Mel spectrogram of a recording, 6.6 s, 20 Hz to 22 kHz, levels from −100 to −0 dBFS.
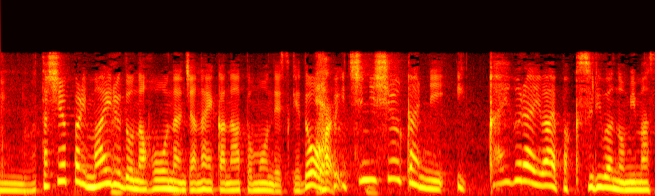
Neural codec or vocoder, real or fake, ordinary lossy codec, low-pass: none; real; none; 7.2 kHz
